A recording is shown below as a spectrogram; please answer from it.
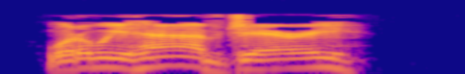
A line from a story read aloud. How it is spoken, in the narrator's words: Kearns ... called out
